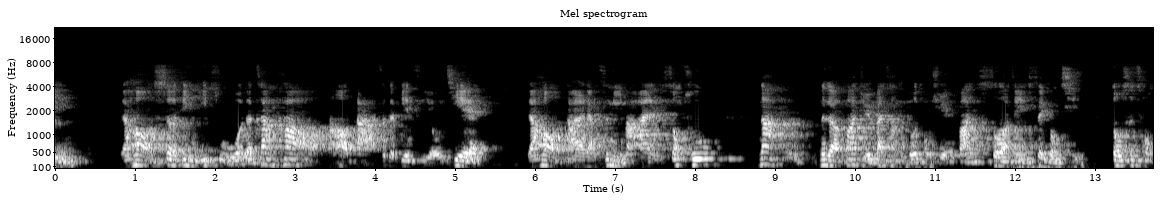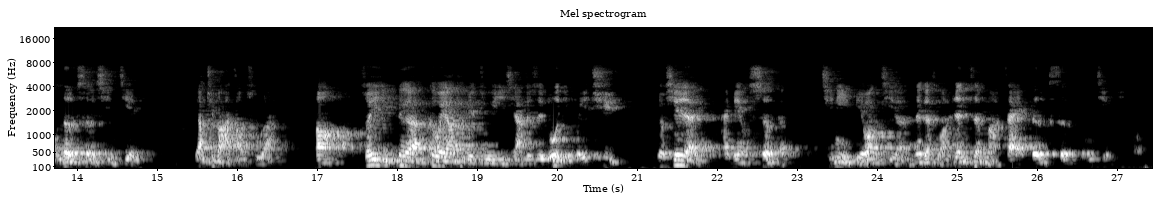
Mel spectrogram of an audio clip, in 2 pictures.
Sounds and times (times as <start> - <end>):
Speech: 0.0 - 14.9, 15.5 - 27.1.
